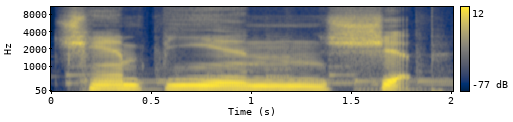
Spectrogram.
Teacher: in fast speech, championship often sounds more like championship with that middle syllable getting a bit softer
